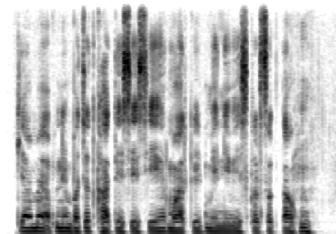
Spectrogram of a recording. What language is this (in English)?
Hindi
